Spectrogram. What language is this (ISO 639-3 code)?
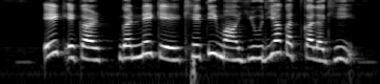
hne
